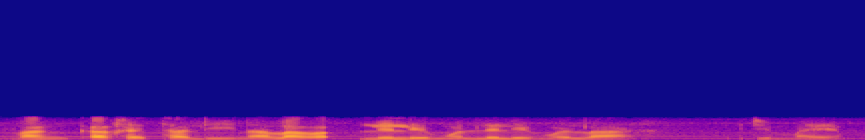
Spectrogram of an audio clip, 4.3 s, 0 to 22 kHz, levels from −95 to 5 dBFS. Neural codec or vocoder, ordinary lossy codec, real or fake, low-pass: none; none; real; 3.6 kHz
